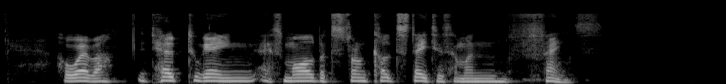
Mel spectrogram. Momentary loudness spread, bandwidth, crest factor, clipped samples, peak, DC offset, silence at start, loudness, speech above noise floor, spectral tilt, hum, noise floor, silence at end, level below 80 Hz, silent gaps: 12 LU; 11.5 kHz; 20 dB; under 0.1%; -8 dBFS; under 0.1%; 0.6 s; -27 LUFS; 51 dB; -5 dB/octave; none; -77 dBFS; 1.3 s; -66 dBFS; none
